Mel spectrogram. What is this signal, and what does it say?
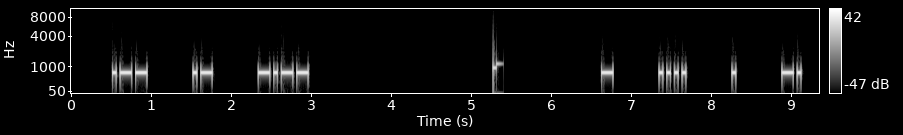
Morse code, heard as a keyed tone, about 25 wpm, spaced as for 12 wpm, 700 Hz. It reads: WAY THEN
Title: 4x Character Spacing - Top 100 Words - 25wpm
